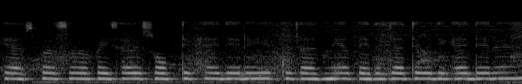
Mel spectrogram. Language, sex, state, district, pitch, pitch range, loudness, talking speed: Hindi, female, Bihar, Madhepura, 265 Hz, 260-265 Hz, -34 LUFS, 205 wpm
